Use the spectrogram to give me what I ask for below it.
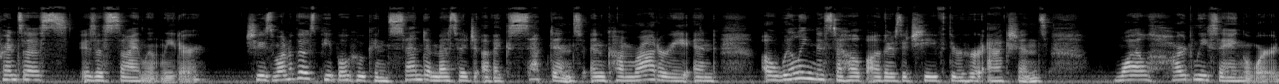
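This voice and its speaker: A woman with a fairly low pitch speaks at a moderate pace with lively intonation, over light background noise. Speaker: music teacher. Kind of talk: tribute speech. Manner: polished, scripted. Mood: warm, proud. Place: home room. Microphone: webcam.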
